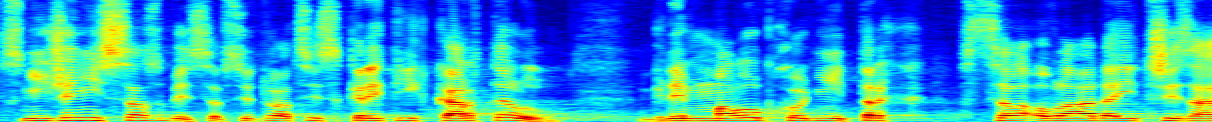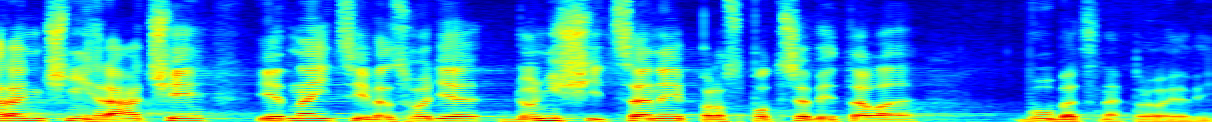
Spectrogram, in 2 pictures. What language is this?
Czech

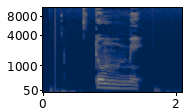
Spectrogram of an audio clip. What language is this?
Central Yupik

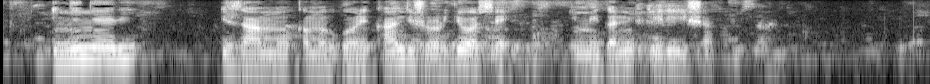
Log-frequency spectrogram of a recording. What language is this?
Kinyarwanda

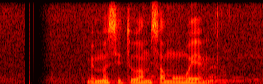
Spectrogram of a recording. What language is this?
Sinhala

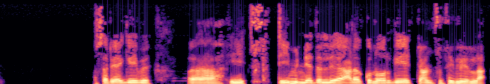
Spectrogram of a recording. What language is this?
Kannada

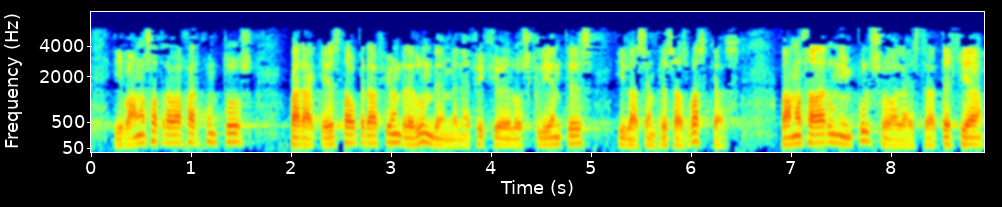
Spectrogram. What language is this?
Spanish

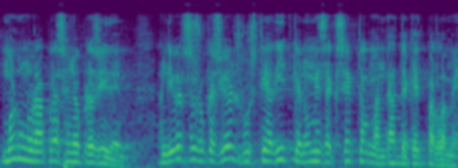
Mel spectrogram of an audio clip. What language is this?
Catalan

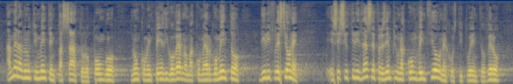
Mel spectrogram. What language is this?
Italian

